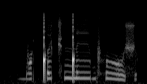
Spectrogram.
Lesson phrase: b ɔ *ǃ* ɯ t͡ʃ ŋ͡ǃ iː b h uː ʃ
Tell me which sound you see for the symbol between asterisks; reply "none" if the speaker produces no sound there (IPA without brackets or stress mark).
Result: ǃ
